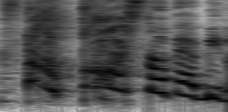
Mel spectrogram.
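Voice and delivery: high-pitched mock scream; retold scream. Student to classmates pelting her at P E, high mock scream. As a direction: imitate a kid screeching in protest, without real volume. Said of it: "I'll be screaming".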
